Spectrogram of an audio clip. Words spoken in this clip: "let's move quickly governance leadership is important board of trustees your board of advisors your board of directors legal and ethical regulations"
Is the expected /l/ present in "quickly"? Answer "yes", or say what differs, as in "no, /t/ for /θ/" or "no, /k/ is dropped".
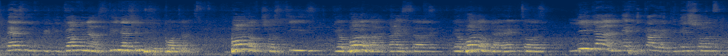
no, /l/ is dropped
